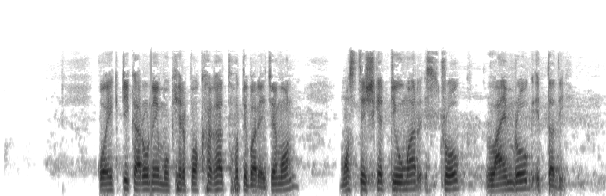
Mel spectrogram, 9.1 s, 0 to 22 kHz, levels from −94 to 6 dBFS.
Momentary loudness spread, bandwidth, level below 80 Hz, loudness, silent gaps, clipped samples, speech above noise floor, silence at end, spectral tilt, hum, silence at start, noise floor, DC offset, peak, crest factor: 7 LU; 7.8 kHz; -58 dBFS; -16 LUFS; none; under 0.1%; 71 dB; 0.65 s; -5 dB/octave; none; 1.5 s; -86 dBFS; under 0.1%; -2 dBFS; 14 dB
